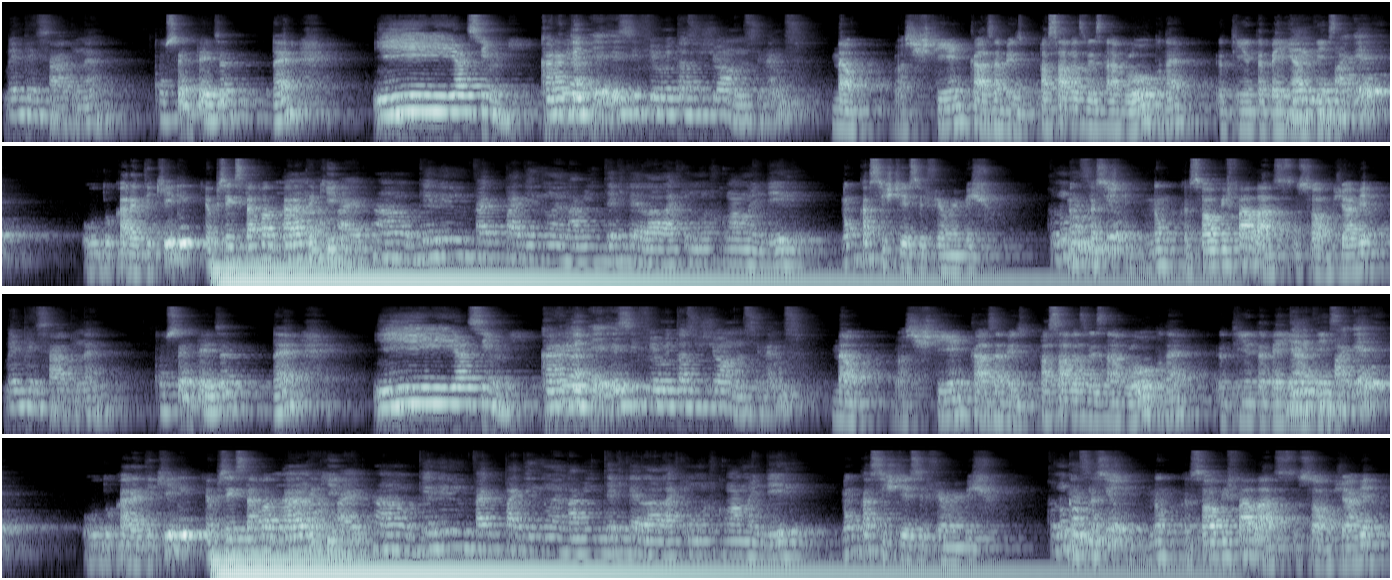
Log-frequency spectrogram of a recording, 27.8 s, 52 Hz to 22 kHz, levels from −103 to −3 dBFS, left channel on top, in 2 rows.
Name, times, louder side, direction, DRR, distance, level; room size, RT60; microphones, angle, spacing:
voice 1, 0.0-1.0 5.4-8.0 12.7-13.8 16.4-21.9 24.3-25.1, equal, 30° right, -3 dB, 1.3 m, -35 dB
voice 2, 1.6-2.3 2.7-3.3 3.7-5.8 8.3-8.6 8.9-11.8 12.1-13.3 14.7-17.3 22.3-23.8 24.5-25.0 25.3-27.5, left 2 dB, 60° left, 0 dB, 0.9 m, -31 dB
sound 1, 16.0-25.8, right 2 dB, 45° right, 0.4 m, -31 dB
4.8 x 3.5 x 2.3 m, 1.1 s
head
